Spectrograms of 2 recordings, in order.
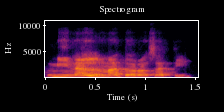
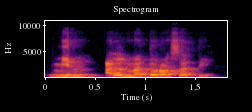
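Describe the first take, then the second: First: Min runs straight into the next word. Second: Min is said apart from al-madrasati. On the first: The speaker calls it right. "Lebih mudah ketika kita baca" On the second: The speaker calls it wrong. "kan agak sulit ketika kita menyebut"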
